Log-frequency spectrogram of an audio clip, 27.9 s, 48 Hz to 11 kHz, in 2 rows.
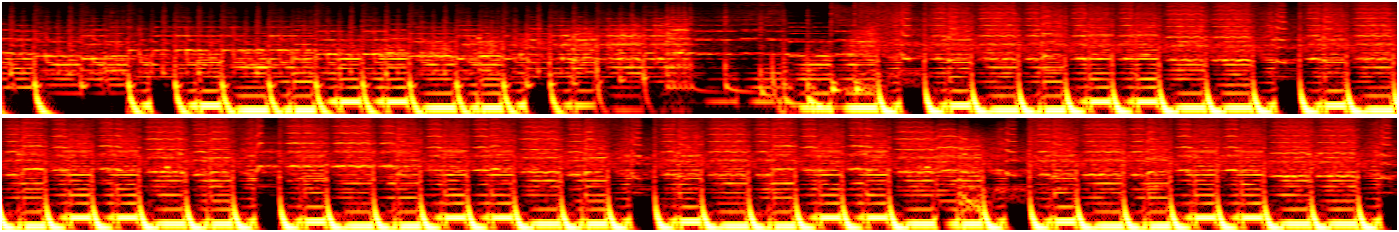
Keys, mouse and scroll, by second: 3.2-3.7 scroll down 1, 3.9 double click, 4.6 F2, 8.1-9.3 scroll down 1, 13.6 double click, 13.9 F2, 15.0 double click, 15.5 ctrl+z, 22.4 space, 24.4 double click, 24.7 scroll down 1, 26.8 F2.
